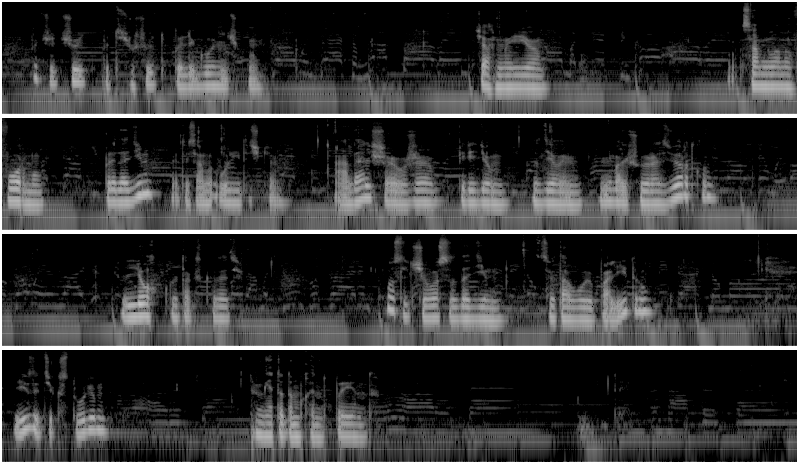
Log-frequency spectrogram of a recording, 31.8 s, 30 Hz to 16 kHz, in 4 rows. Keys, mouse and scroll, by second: 0.2 click, 1.8 click, 3.2 click, 3.5 click, 4.6 middle click, 5.2 Tab, 5.5-8.9 middle drag, 8.9 KP_1, 10.5 Tab, 11.1 click, 11.7 click, 12.3 click, 14.9 click, 16.1 click, 17.8 click, 18.2 click, 19.2 click, 21.7-23.5 middle drag, 23.5 KP_1, 24.0-25.8 middle drag, 25.8 click, 26.9 ctrl+click, 28.0 click, 28.2 middle click, 28.8 ctrl+click, 29.1-31.8 middle drag.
